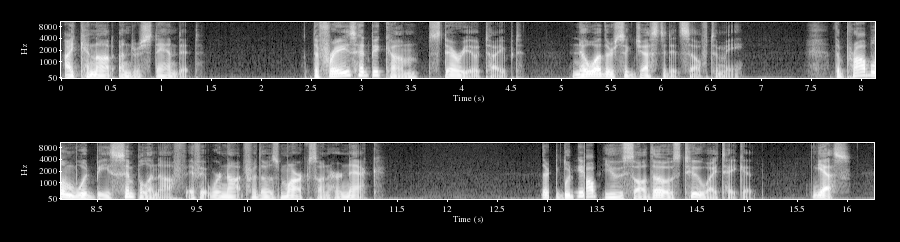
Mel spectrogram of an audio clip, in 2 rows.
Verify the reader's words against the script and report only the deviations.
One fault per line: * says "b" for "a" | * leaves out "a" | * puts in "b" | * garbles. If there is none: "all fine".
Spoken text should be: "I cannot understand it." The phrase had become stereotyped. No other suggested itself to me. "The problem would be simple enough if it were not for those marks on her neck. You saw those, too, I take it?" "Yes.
* garbles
